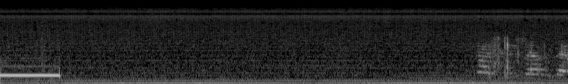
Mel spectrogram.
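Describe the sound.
A single steady telephone tone sounds briefly at the start of a prank phone call, followed by quiet line hiss and then a faint voice near the end.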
